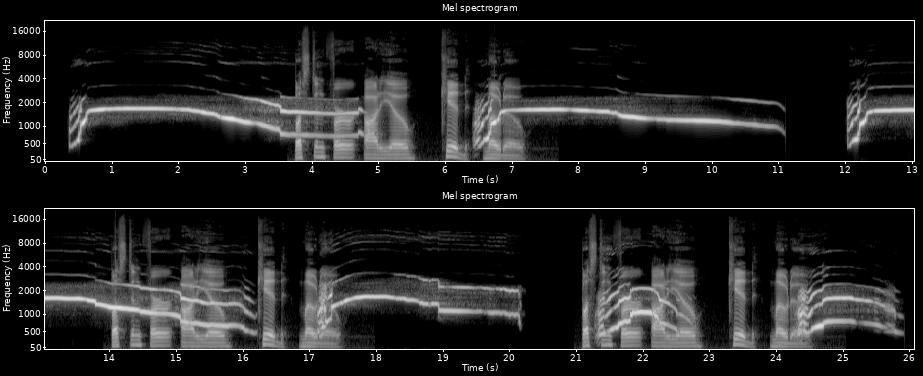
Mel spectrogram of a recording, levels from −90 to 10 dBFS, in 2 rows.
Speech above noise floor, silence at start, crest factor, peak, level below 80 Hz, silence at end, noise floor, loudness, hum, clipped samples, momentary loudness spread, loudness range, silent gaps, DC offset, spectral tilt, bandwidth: over 75 dB; 0.35 s; 14 dB; 0 dBFS; -62 dBFS; 0.25 s; under -90 dBFS; -12 LUFS; none; under 0.1%; 18 LU; 9 LU; 11.11-11.90 s, 20.25-20.96 s; under 0.1%; -3.5 dB/octave; 10.5 kHz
